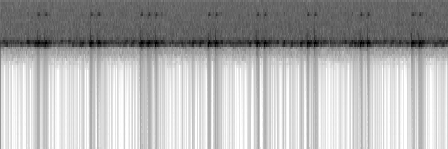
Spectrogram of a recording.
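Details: Cricket call for tinnitus masking, made of bright, high chirp bursts spaced about half a second apart, with a sustained sizzling tone underneath.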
